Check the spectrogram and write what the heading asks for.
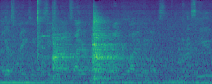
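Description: Indistinct voices over a steady low rumble, with one sharp knock or clank a little before the middle.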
